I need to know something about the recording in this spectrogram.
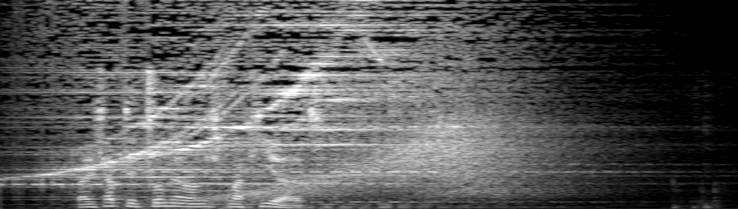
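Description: A magical shimmering whoosh rises and fades away.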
